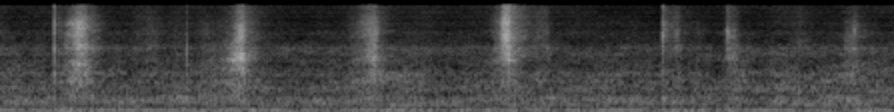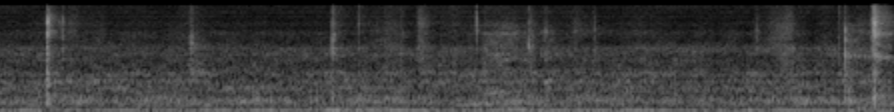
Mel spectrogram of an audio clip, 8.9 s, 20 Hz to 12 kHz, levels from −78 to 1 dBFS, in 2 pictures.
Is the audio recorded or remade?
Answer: remade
